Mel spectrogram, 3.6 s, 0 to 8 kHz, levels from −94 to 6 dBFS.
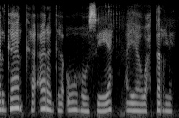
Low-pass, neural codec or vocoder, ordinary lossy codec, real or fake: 7.2 kHz; none; Opus, 64 kbps; real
